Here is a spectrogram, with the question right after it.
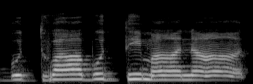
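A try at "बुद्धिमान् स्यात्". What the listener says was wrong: Etad buddhva buddhiman syat. Buddhiman syat. The ta is here. Etad buddhva buddhiman syat.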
